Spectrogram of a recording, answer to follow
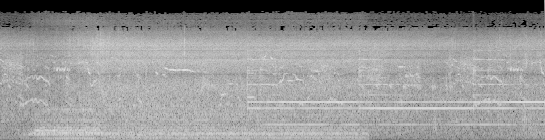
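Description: Nautical sound effects: a steady wash of wind and sea noise with high, gull-like cries, and a low ship's horn held from about half a second until about seven seconds in. A steadier, higher two-note tone joins about halfway through.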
